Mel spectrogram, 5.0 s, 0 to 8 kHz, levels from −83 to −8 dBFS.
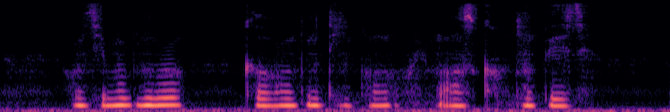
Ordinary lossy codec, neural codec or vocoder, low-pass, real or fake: AAC, 32 kbps; autoencoder, 22.05 kHz, a latent of 192 numbers a frame, VITS, trained on many speakers; 7.2 kHz; fake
